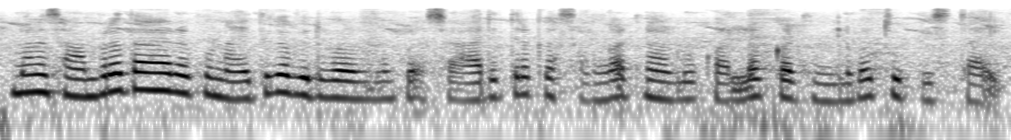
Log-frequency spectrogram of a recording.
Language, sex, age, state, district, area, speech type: Telugu, female, 18-30, Telangana, Warangal, rural, spontaneous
